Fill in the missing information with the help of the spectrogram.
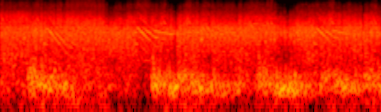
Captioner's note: guns roaring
